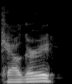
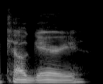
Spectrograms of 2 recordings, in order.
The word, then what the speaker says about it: Calgary: Oh, you say it like Cal. Like, oh, I was going to say. – Oh, so like, it's Cal? – It's Calgary. Yeah.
